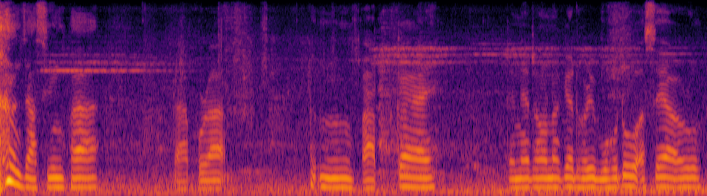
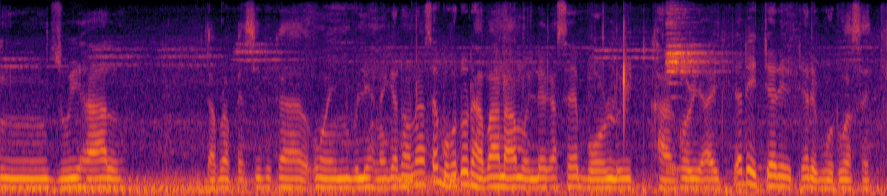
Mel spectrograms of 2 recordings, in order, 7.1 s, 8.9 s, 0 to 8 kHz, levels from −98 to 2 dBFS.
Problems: background sounds at intervals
